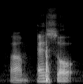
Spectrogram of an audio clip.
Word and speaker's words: esok: This one relates to the second rule so you can see it's always E paired with an O, you get an "eh" sound. For example: esok, ekor, and korek.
